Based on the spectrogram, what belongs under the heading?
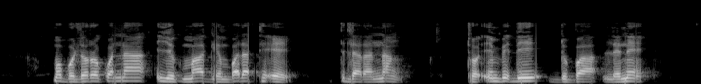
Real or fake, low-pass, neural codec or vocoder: real; 7.2 kHz; none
